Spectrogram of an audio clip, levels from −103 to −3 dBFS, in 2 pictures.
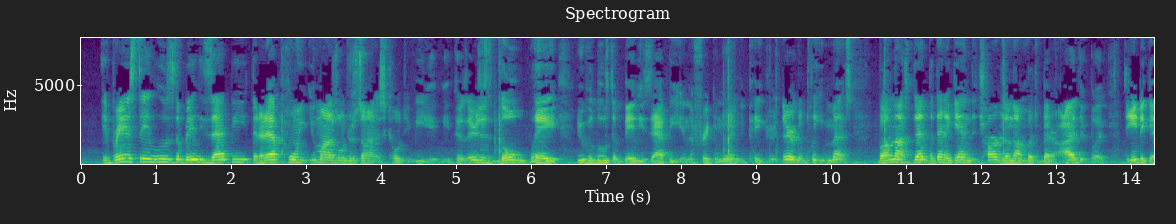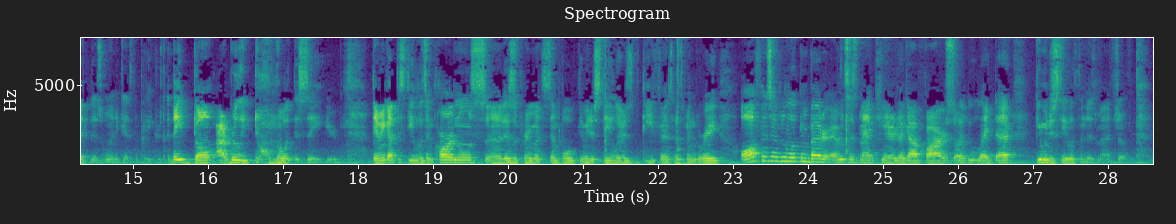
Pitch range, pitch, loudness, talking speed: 135-170 Hz, 145 Hz, -19 LUFS, 245 wpm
